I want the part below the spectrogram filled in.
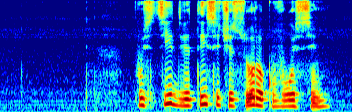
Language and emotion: Russian, sad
